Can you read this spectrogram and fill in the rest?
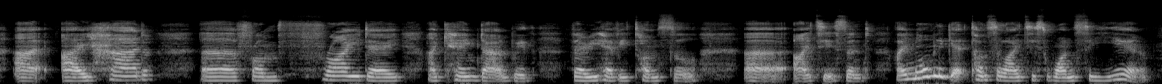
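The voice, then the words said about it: Hoarse voice. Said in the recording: “you might hear my voice a little bit hoarse.”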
